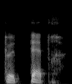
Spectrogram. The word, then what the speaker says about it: peut-être: Pero se va a pronunciar peut-être con la T más. O sea, como liaison.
